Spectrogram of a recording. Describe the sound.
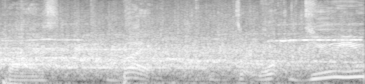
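Steady, dense applause runs for a few seconds at a constant, fairly loud level, with voices calling or talking over the clapping throughout.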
